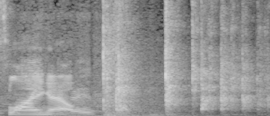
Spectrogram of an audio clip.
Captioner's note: whacking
